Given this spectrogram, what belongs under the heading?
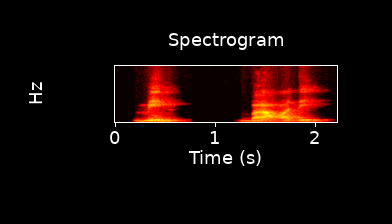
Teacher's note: نون ساکن یا تنوین کے بعد با آ جائے تو یہ دونوں میم بن جاتے ہیں اور ان پر غنہ ہوتا ہے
